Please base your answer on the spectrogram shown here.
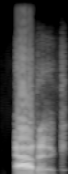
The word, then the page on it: Attic: American English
